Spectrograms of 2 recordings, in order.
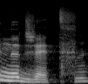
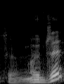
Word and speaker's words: nugget: J'ai prononcé nugget, en fait. Oui. Moi, j'avais vu ce mot que écrit. Je ne connaissais pas sa prononciation. 2G, nugget, très bien.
